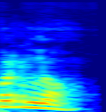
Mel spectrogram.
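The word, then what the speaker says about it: Brno: can't do vava or the Czech city of Burno written b r n o which has a stressed trilled R is that a vowel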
